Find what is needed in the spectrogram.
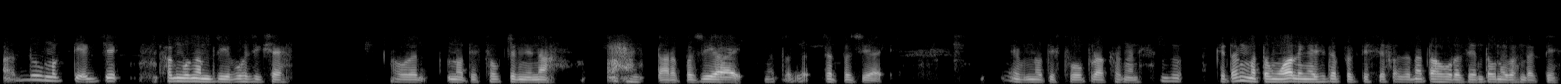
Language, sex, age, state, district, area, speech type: Manipuri, male, 45-60, Manipur, Kangpokpi, urban, conversation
